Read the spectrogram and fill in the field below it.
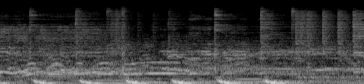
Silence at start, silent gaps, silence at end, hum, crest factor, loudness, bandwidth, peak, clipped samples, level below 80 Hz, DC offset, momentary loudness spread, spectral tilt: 0 s; none; 0 s; none; 14 dB; -24 LUFS; 15 kHz; -8 dBFS; under 0.1%; -26 dBFS; under 0.1%; 6 LU; -5.5 dB/octave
